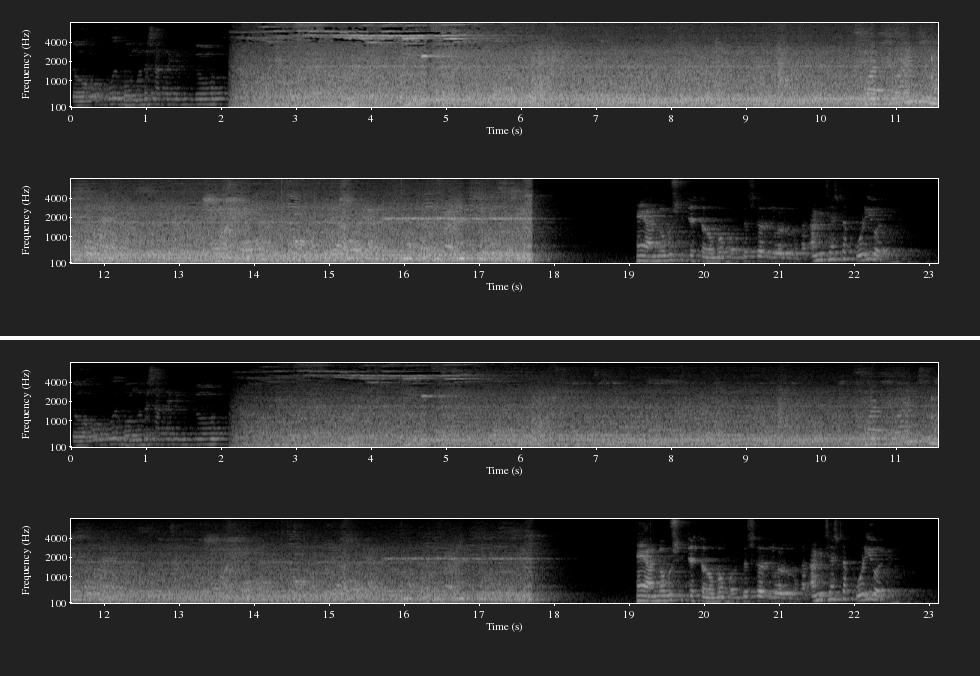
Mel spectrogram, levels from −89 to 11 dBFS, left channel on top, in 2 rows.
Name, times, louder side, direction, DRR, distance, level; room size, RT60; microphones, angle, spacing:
voice 1, 0.0-1.9, equal, 15° left, -5 dB, 1.9 m, -50 dB
sound 1, 2.1-17.7, left 8 dB, 65° left, 0.3 m, -27 dB
voice 2, 19.1-22.6, right 4 dB, 35° right, 9 dB, 0.7 m, -39 dB
14.0 x 6.6 x 5.7 m, 1.1 s
head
